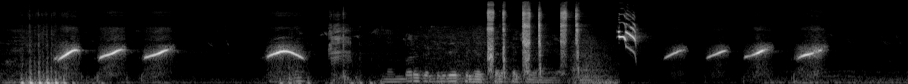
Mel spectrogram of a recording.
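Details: Rose-ringed parakeet, a green ringneck, giving short rising whistled chirps in quick runs of three or four, with human speech heard between the runs.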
